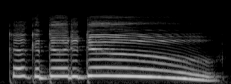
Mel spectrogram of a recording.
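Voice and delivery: high, slow rooster crowing; stretched-out rooster call. Pretend. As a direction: crow like a proud rooster greeting dawn. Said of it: "crowing loud to start the day".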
